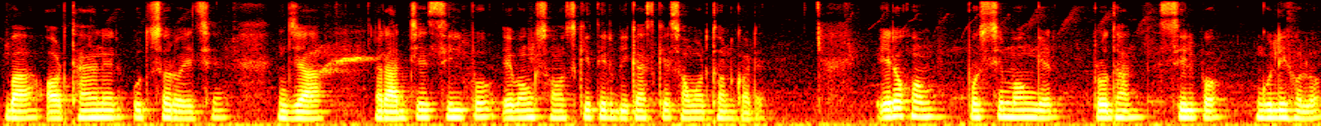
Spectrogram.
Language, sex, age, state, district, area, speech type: Bengali, male, 18-30, West Bengal, Bankura, urban, spontaneous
